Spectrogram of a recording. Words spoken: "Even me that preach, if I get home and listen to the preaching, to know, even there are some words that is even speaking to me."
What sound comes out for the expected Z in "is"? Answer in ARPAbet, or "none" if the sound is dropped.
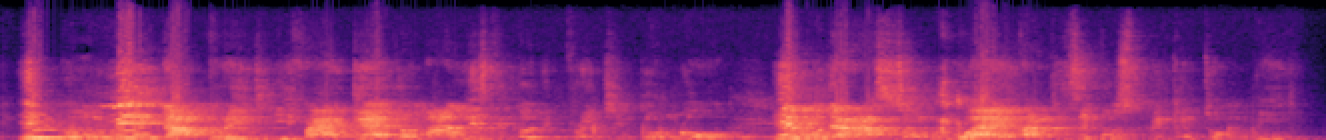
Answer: S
